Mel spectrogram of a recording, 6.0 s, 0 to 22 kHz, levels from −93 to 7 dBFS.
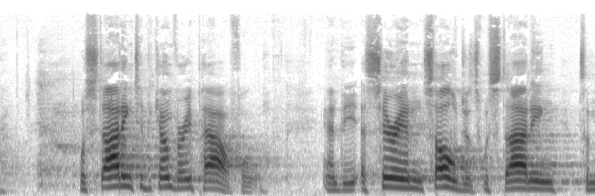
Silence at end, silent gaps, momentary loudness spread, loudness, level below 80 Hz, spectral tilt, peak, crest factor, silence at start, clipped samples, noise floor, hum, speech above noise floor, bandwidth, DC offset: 0 s; none; 20 LU; -19 LUFS; -70 dBFS; -5 dB/octave; 0 dBFS; 20 dB; 0.8 s; under 0.1%; -56 dBFS; none; 37 dB; 16 kHz; under 0.1%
